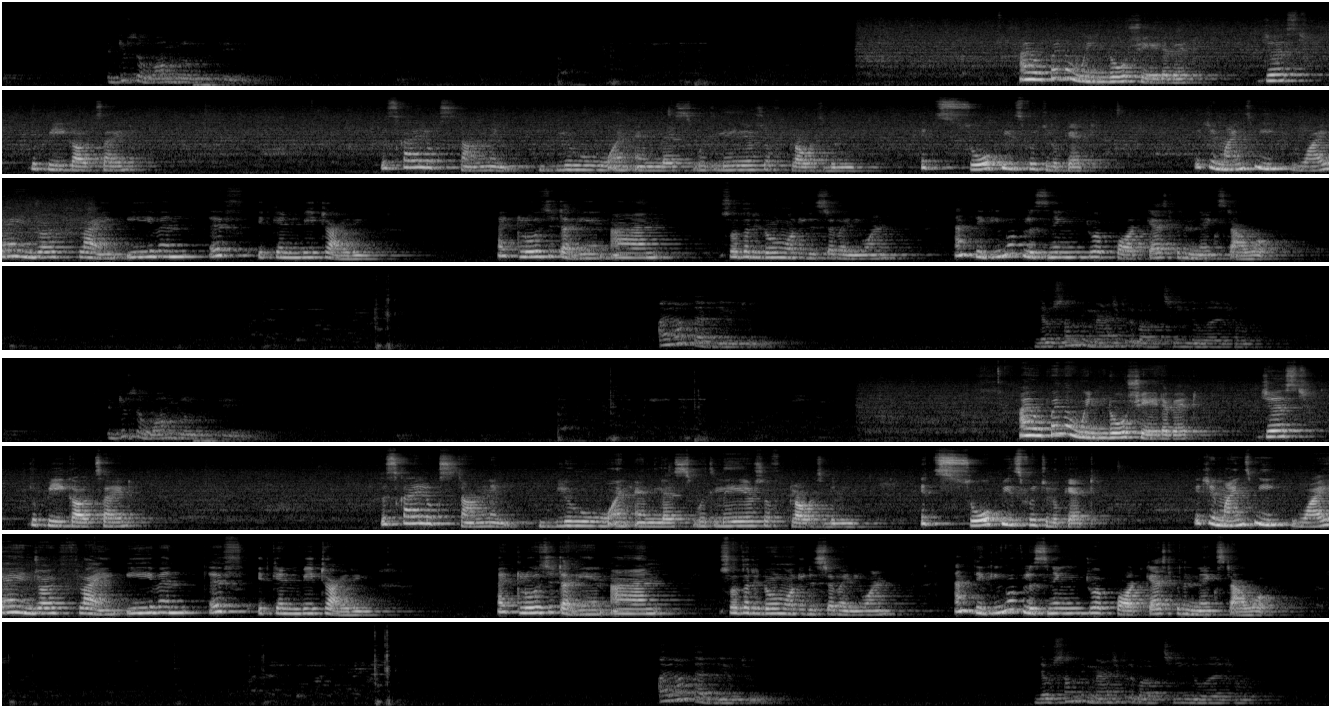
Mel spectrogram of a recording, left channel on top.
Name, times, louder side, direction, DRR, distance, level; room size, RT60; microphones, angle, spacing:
voice 1, 1.0-2.5 3.9-4.0 6.8-6.9 46.4-47.5 50.1-52.3, right 1 dB, ahead, 5.0 m, -40 dB
sound 1, 8.5-27.5, left 3 dB, 45° left, 3.0 m, -47 dB
voice 2, 10.2-12.0 12.6-13.1 13.5-14.6 17.1-21.9 22.5-24.3 25.2-30.3 31.5-33.2 33.7-35.5 36.1-39.3, right 3 dB, 75° right, 0.8 m, -24 dB
17.0 x 14.5 x 5.0 m
head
